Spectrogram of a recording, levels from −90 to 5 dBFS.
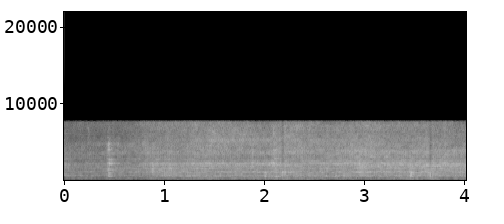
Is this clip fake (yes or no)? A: yes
